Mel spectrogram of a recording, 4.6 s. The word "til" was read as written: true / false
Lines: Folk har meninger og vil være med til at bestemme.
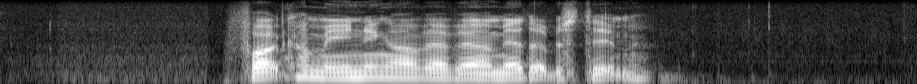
false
